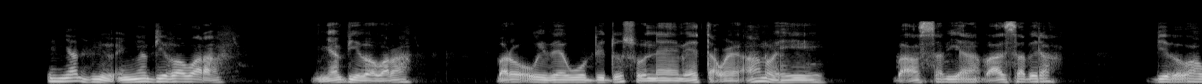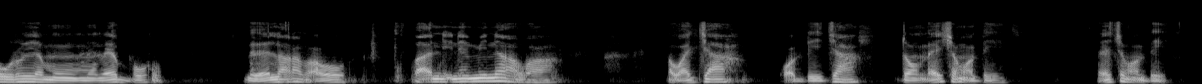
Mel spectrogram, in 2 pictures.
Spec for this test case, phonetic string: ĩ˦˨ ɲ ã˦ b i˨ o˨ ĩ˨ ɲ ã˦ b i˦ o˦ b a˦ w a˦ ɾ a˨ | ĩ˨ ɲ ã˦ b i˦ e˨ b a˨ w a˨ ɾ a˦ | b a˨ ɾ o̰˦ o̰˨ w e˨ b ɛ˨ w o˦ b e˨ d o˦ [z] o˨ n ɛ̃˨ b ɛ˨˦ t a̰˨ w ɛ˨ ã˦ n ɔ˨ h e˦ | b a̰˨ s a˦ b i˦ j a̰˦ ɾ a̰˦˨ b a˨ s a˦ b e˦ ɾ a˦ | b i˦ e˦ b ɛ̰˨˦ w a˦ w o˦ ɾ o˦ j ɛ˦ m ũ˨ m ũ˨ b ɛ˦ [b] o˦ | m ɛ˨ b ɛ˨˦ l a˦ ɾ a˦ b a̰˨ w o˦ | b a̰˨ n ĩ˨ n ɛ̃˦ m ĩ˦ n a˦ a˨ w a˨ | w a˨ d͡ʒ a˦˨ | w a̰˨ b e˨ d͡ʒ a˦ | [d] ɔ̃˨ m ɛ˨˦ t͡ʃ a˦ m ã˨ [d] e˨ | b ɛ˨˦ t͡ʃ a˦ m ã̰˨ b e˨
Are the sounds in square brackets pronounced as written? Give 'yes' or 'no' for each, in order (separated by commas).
no, yes, yes, no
